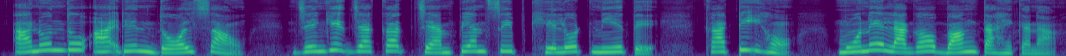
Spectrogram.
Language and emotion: Santali, neutral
